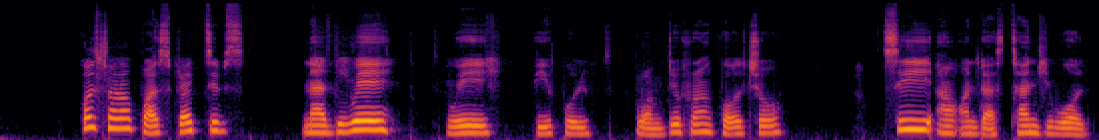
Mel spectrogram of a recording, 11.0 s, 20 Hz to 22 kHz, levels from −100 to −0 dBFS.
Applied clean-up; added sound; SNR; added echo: neural mask model DeepFilterNet 3.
